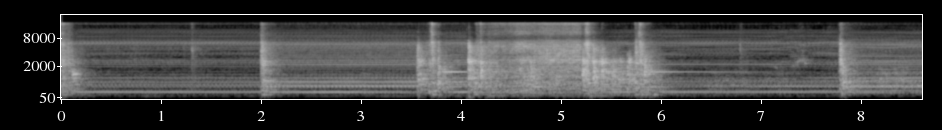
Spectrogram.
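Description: Rotary fly ash brick press running: a steady machine hum from its motor and hydraulic pump, with sharp clunks every second or two as the turntable indexes and the press cycles.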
